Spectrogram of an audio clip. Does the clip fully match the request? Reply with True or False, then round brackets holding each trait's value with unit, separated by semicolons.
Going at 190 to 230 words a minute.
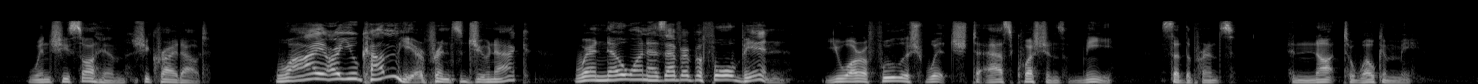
False (160 wpm)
